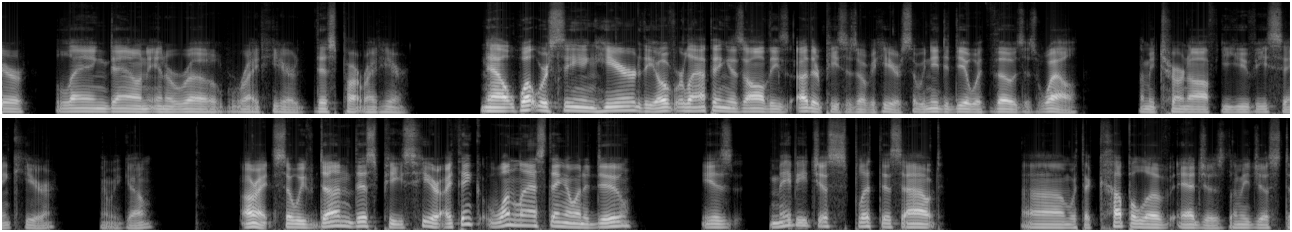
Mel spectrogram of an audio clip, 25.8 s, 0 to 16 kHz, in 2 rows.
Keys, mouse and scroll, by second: 0.1 middle click, 4.3-4.7 scroll down 2, 4.8 shift+middle click, 5.7-6.4 scroll down 1, 7.6 scroll down 4, 7.9 shift+middle click, 9.5-10.5 scroll up 5, 13.2 click, 14.8 middle click, 15.4 alt+a, 15.9 shift+middle click, 16.0 shift+scroll up 1, 17.5 l, 18.6-19.0 scroll up 5, 19.0 shift+middle click, 20.0 scroll up 2, 20.3 shift+middle click, 21.0-21.5 scroll up 1, 21.5 middle click, 21.5 scroll up 1, 22.3 middle click, 22.8 shift+middle click, 23.3-24.0 scroll up 2, 23.7 middle click, 24.6 2, 24.8 middle click, 25.2 shift+middle click.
